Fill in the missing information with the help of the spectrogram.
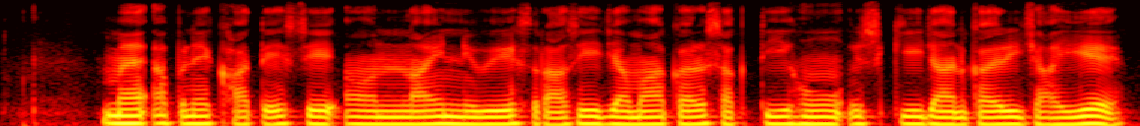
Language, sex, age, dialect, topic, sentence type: Hindi, male, 18-24, Garhwali, banking, question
